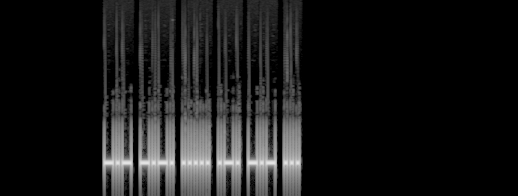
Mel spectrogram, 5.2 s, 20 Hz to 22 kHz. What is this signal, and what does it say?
Morse code, heard as a keyed tone, about 40 wpm, 700 Hz. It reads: KC5RKS
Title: USA Call Signs 40wpm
